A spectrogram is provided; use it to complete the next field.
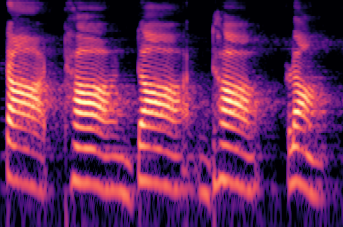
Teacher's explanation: आपने महसूस किया होगा इनको बोलते समय जो जिभ्या है वो थोड़ा फोल्ड हो के और तालू के और ऊपर तो जो तालव्य से ऊपर का स्थान होता है हमारे मुख के अंदर वो बोलते हैं उसको मूर्धा या मूर्धन्य तो हमारी टंग फोल्ड करके मूर्धा का स्पर्श करती है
